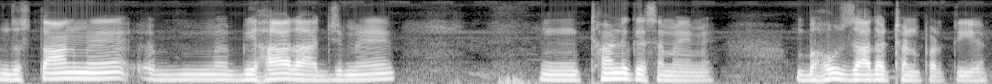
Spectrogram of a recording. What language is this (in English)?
Urdu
